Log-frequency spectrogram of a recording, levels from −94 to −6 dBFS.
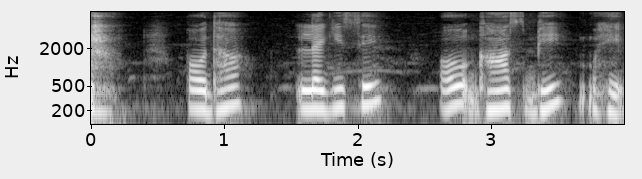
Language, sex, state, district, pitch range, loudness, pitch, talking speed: Chhattisgarhi, female, Chhattisgarh, Raigarh, 210-230 Hz, -16 LUFS, 220 Hz, 105 wpm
